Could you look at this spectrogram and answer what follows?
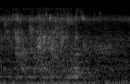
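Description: Water poured into a pan of taro greens (kochur shaak) being cooked village style, a soft, steady splashing pour heard close and fairly quiet, continuing for just over a second with no talk.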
